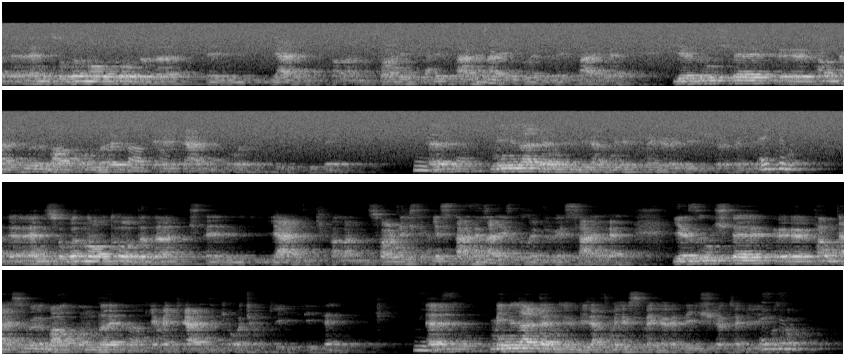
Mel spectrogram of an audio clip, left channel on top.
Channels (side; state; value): left; noise; hiss, 3 dB below the sound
